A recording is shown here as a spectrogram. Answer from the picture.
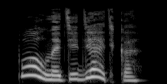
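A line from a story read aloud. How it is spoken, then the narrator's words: Forced cheerful reply. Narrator (Russian): нарочито-бодро ответила девушка, желая утешить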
